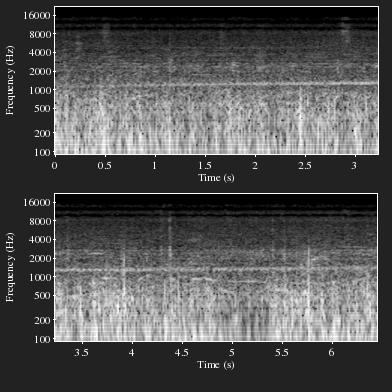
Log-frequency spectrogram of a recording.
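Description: Open electric sightseeing cart driving off: rumbling wind and road noise on the microphone, with a thin electric-motor whine that slowly rises in pitch as the cart picks up speed.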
